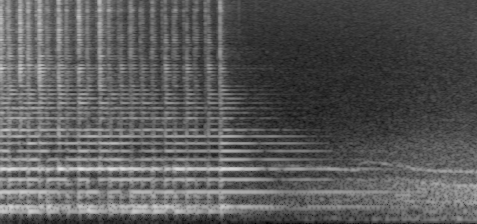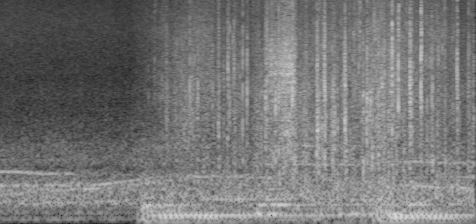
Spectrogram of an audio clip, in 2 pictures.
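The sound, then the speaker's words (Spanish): A cold north wind blows down from the icy, snowy mountain peaks. A rushing, roaring gust rises after a fading musical passage and grows stronger toward the end. “Arrecia la brisa del norte, que sopla desde las cumbres heladas de la sierra.”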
